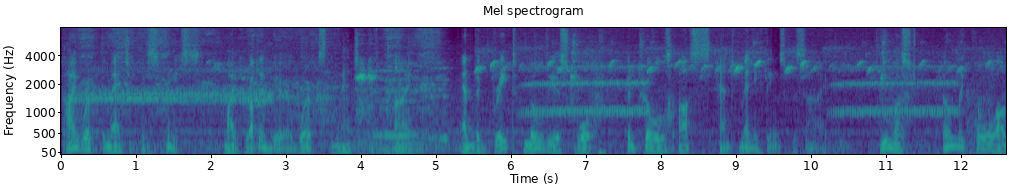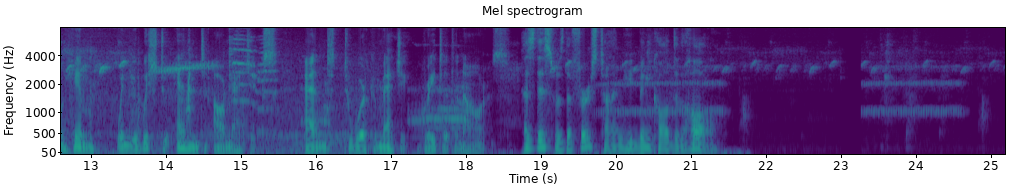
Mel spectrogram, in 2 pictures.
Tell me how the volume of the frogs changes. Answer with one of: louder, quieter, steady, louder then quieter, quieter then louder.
quieter.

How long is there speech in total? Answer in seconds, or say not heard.
22 s.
